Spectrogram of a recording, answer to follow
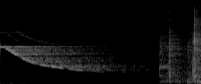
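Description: Comic sound effect: an electronic tone sliding steadily down in pitch and fading away over about a second and a half, over a held high note, cut off abruptly.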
